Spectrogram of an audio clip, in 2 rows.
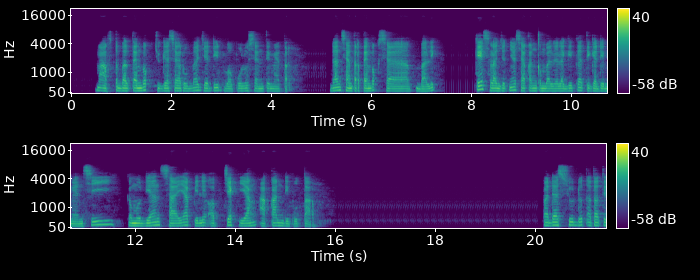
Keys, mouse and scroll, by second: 0.9-2.0 drag, 2.5-3.5 drag, 3.4-4.8 typing, 6.8-8.0 drag, 10.6-11.8 drag, 12.4 click, 13.0 click, 13.9 middle click, 15.3 click, 17.2 click, 18.4-19.4 drag, 19.8-20.9 drag.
